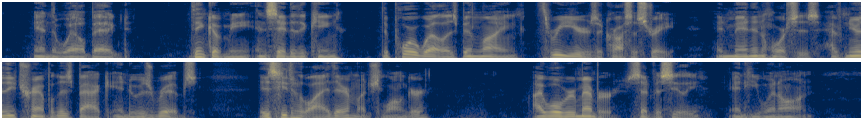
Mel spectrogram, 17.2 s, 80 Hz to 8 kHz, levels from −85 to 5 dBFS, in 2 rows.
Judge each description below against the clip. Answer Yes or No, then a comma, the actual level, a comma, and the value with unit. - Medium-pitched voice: No, very low, 90 Hz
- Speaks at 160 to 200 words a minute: Yes, average, 180 wpm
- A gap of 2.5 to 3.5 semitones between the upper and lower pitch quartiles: No, average, 4.5 semitones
